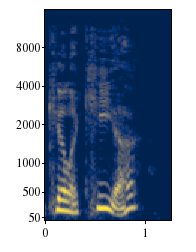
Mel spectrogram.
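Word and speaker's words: Kilikia (Κιλικία): What may be more noteworthy is that the capital city of the Roman province of Cilicia, or its proper pronunciation in Greek would have been Kilikia, listed here, happened to be Tarsus, the birthplace and the hometown of Saul.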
